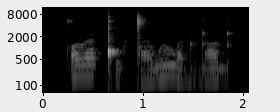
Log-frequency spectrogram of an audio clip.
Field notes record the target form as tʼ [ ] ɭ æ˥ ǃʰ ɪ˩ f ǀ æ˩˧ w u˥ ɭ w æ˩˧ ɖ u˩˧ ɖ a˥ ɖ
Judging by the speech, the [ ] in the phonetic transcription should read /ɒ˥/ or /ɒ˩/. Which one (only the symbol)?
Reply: ɒ˥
